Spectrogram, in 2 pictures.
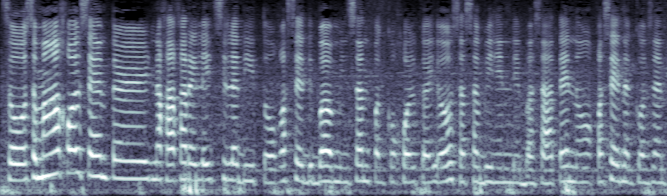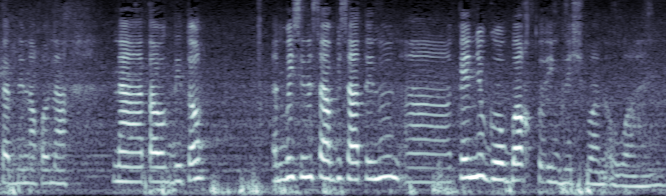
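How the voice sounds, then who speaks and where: A woman from Cavite, Philippines, giving a chatty, animated informal talk and mixing in English phrases. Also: a little high, a little fast. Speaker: speaker giving a talk on bullying. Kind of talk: casual informal lecture. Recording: noisy background.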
